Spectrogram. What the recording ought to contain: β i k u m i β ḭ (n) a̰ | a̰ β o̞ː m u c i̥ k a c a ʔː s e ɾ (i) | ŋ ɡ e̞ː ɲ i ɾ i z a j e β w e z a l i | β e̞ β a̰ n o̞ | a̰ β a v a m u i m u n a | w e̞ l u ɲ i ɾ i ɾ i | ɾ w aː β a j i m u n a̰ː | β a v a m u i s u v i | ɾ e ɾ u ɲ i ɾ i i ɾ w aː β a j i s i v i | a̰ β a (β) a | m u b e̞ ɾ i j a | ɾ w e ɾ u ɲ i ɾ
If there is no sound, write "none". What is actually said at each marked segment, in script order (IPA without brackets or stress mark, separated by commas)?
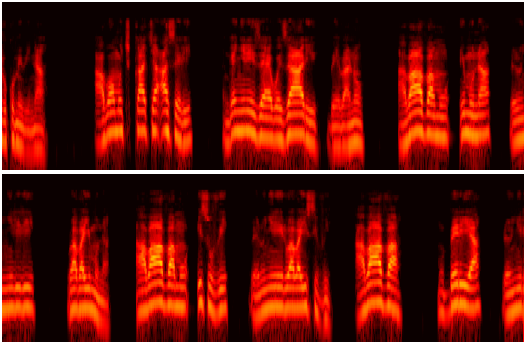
n, i, v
